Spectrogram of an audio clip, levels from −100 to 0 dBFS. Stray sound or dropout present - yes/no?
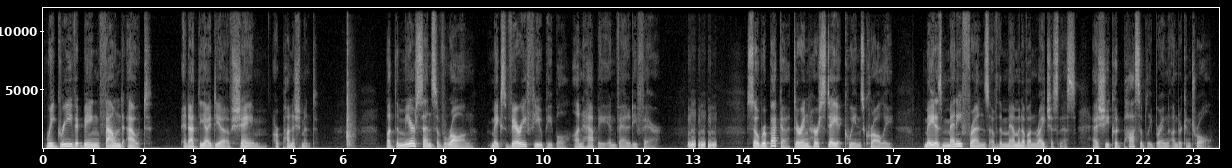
yes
